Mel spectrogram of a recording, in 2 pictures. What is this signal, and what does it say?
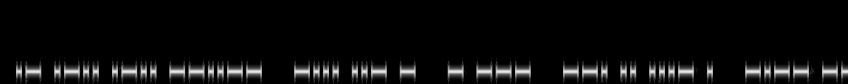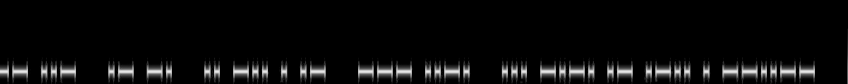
Morse code, heard as a keyed tone, about 25 wpm, 600 Hz. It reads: ALL, BUT TO GIVE YOU AN IDEA OF SCALE,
